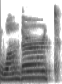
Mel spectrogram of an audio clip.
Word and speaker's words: wandered: Também não vai pronunciar o último E. Então, do R, wandered. Já vai pro D.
